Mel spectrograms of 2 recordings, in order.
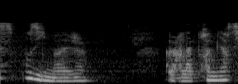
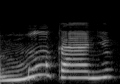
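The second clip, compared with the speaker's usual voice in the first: "montagne" slow and higher, "mon" held; sounding out; 5 semitones higher, 3 dB louder than usual. Shown as a demonstration. Teacher answers what the drawing shows, sounding it out. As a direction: stretch "montagne" in two long syllables.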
